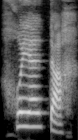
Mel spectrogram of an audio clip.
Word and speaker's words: Goeiedag: Try pronouncing it from the back of your throat. Goeiedag.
